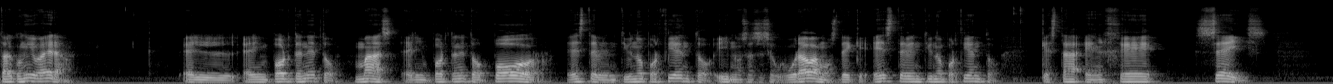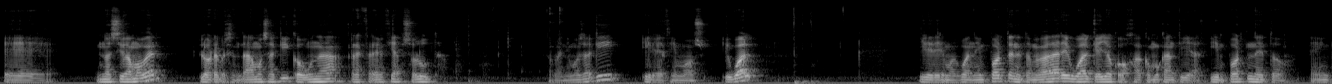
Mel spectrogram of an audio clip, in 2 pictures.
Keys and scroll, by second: 21.3 shift+0.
